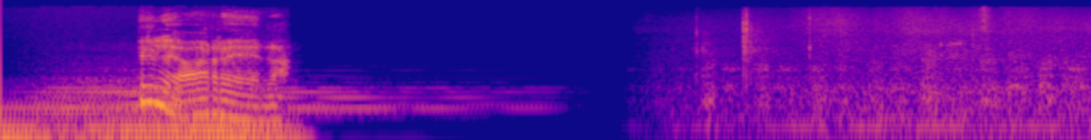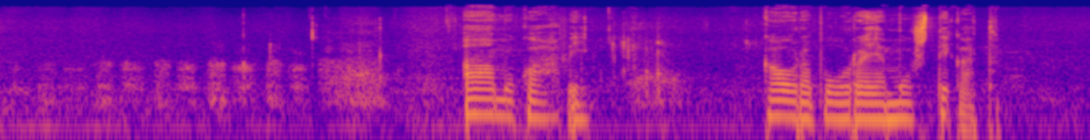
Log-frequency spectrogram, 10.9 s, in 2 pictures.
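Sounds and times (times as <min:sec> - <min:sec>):
speech: 0:00.7 - 0:01.5, 0:07.9 - 0:08.6, 0:09.3 - 0:10.5
dog panting: 0:03.3 - 0:07.8.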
